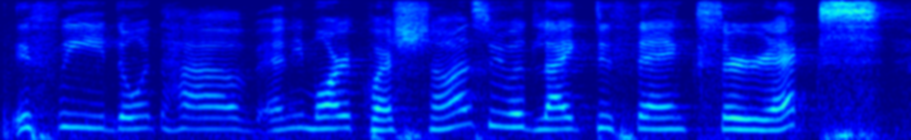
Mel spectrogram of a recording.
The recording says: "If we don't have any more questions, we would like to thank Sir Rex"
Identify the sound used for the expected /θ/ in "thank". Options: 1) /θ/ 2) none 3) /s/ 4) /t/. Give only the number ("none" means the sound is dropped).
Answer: 1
